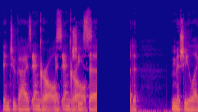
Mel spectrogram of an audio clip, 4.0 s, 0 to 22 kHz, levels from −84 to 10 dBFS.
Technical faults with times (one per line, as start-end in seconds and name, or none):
1.11-3.33 doubled audio track
1.93-2.61 digital broadcast dropout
